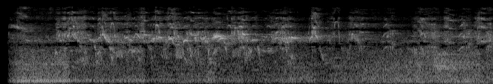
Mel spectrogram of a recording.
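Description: Common mynas squabbling, with dense, harsh chattering and squawking notes overlapping rapidly and without pause, over a faint low hum.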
